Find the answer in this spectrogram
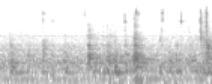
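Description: A few faint, light clicks from plastic tubing being handled at a stainless steel sink.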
